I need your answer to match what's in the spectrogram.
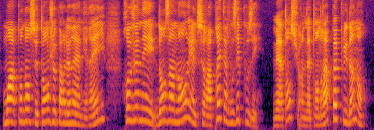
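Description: Woman reader as a gentle male priest, calm, plain-spoken. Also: sits high, brisk. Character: kindly male village priest.

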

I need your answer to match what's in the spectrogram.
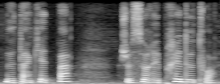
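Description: A woman voicing a gentle old grandmother who loves the night, in a soft, reassuring storybook reading. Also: mid-range voice, steady tone, normal speed, lightly acted. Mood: tender.

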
